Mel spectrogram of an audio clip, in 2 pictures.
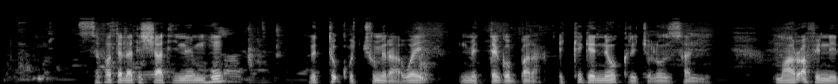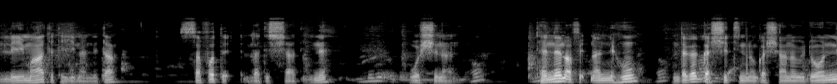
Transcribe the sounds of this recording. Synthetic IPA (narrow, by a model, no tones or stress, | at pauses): sɐfɔt̪ɛlɐt̪ɪʃːaːt̪iːnɛmʊɦʊ | mɪt̪ːʊkʼʊt͡ʃːʊmɪɾa̰wɔj | mɪt̪ːɛɡɔbːɐɾɐ̰ɪkːɛɡɛnːɛwɔkːɪɾɪt͡ʃʼːɔlɔnsɐnːɪ | maːɾʊʔɐfɪnːɪliːmaːt̪ɛt̪ɛjɪnɐnːɪt̪ɐ | sɐfɔt̪ɛlɐt̪ɪʃːaːt̪iːnɛ | wɔʃːɪnɐ̰n | t̪ʰɛnːɛnɐfɪnːɐnːɪɦʊd̪ɐɡɐɡɐʃːɪt̪ːɪnːɔɡɐʃːaːnɔwɪd̪o̞ːnːɪ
